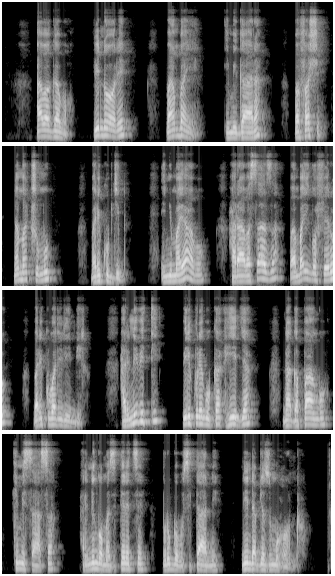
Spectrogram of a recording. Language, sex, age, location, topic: Kinyarwanda, male, 36-49, Musanze, government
